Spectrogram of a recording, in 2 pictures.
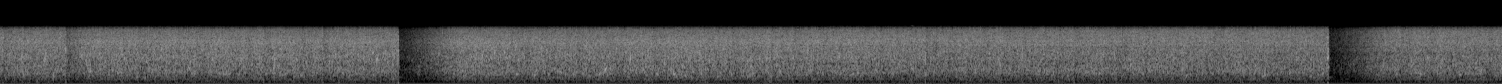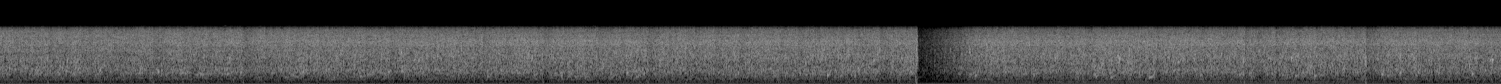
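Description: Small waterfall splashing down a mossy rock face into a shallow stream, a steady rush of falling water. The sound cuts out suddenly three times and fades back in within about a second.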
